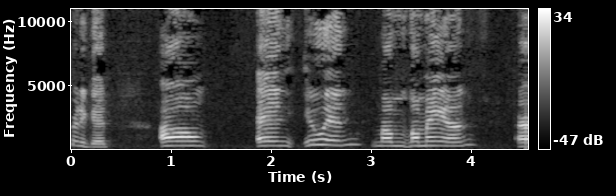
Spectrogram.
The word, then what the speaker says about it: Ewan: His name is spelled Ewan. There's no V. Right. Anyway. You say it like it's spelled. Ewan.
